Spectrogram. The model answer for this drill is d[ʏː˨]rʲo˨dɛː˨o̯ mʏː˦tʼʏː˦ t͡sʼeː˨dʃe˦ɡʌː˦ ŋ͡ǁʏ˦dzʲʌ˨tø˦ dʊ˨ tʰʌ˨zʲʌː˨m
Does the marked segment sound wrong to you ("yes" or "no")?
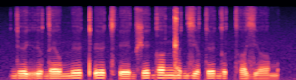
no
